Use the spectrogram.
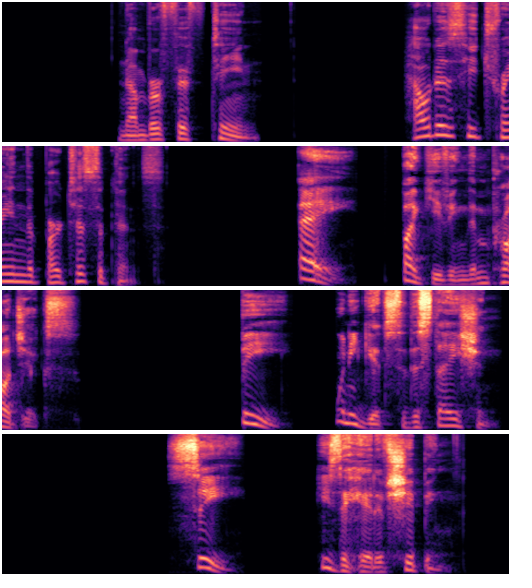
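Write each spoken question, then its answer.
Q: How does he train the participants?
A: A: By giving them projects.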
